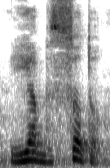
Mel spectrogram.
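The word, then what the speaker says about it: يَبْسُطُ: Yaqbidu, Allah subhanahu wa ta'ala, whoever He withhold, and yabsutu. It is written with the swad, but it's pronounced with the sin.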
